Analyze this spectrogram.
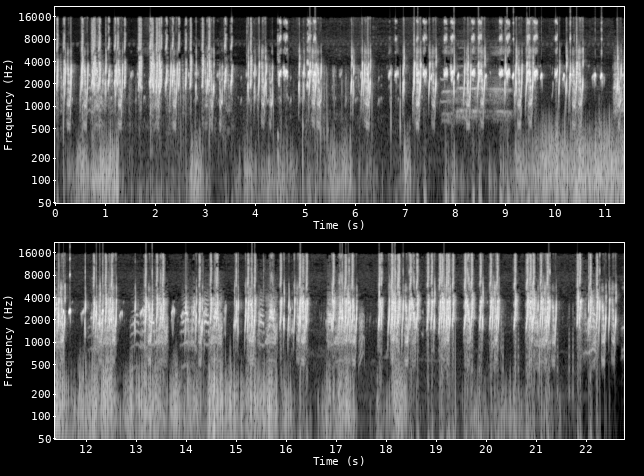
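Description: Common quail (batair) calling over and over in rapid runs of short notes with brief gaps between them. It is a hunting-cassette recording of the kind played as a lure to draw quail into nets.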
